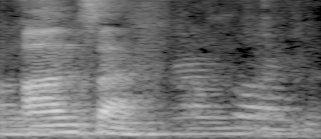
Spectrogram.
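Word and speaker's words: answer: डब्लू से पहले एस है तो डब्लू को नहीं पढ़ेंगे। तो आंसर है ना, डब्लू को पहले एस है तो डब्लू को पहले सॉल्ट, ठीक है।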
